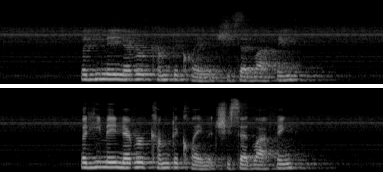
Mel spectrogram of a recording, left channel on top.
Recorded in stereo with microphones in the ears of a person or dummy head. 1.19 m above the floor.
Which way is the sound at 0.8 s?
70° right (ahead or behind).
